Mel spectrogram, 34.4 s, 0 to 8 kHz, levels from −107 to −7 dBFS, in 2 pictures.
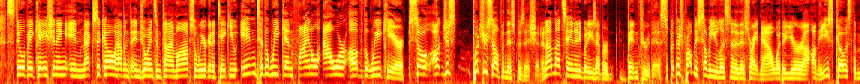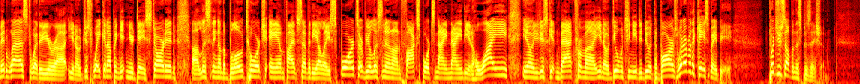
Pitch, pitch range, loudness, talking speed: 175 Hz, 150-215 Hz, -20 LUFS, 215 wpm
